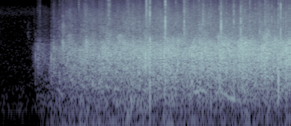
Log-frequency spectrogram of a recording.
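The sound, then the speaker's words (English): A clapping sound effect: applause starts abruptly after a half-second of silence and builds into a steady, dense wash of many hands clapping, sustained at a fairly loud level with no voices. “I have three clapping noises.”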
